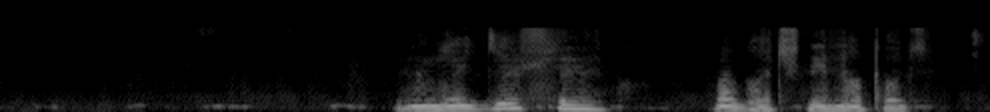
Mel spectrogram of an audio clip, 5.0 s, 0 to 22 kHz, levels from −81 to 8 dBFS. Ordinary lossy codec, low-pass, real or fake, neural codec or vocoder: none; none; fake; codec, 16 kHz, 1 kbps, FreqCodec, smaller model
